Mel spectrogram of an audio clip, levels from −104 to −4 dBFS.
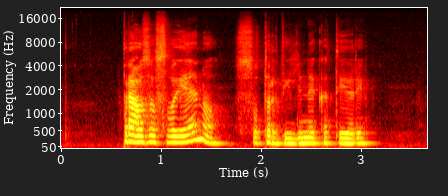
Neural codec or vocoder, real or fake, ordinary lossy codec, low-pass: vocoder, 44.1 kHz, 128 mel bands every 512 samples, BigVGAN v2; fake; none; 19.8 kHz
